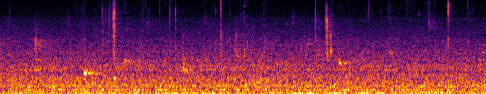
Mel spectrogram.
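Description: Faint mouth sounds of someone chewing and biting a piece of air-fried chicken, with a few soft, scattered clicks over a low steady hum.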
